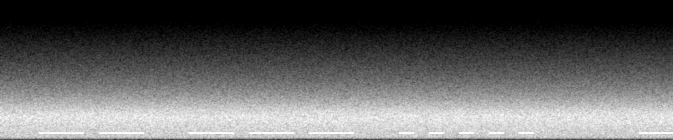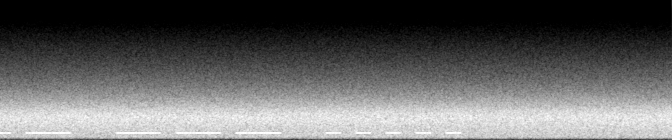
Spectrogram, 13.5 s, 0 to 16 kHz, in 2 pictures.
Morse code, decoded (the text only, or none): MO5 MO5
